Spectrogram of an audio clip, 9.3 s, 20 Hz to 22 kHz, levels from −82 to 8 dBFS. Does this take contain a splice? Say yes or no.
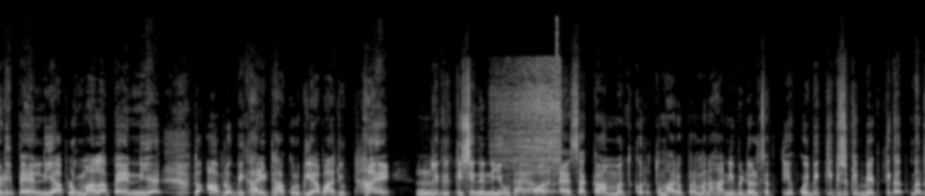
yes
